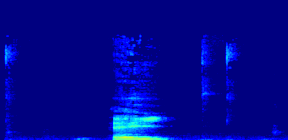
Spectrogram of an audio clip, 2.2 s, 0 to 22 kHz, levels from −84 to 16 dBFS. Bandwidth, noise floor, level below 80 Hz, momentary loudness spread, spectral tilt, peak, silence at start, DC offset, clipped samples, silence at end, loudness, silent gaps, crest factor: 16.5 kHz; -71 dBFS; -76 dBFS; 25 LU; -5.5 dB/octave; -18 dBFS; 0.85 s; under 0.1%; under 0.1%; 0.45 s; -34 LUFS; none; 22 dB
